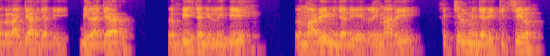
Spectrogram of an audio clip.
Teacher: Karena ketika orang Arab mengucapkan kalimat ini, maka pengucapan E dalam bahasa Indonesia diucapkan menjadi huruf I. Karena vokal E tidak ditemukan pada bahasa Arab, maka mereka mengubahnya menjadi vokal terdekat, yaitu huruf I atau kasroh.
